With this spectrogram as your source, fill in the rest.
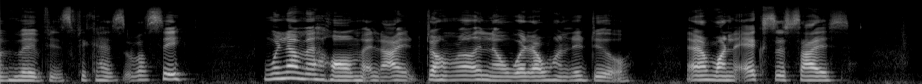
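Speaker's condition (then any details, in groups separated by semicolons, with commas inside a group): Damaged diaphragm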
